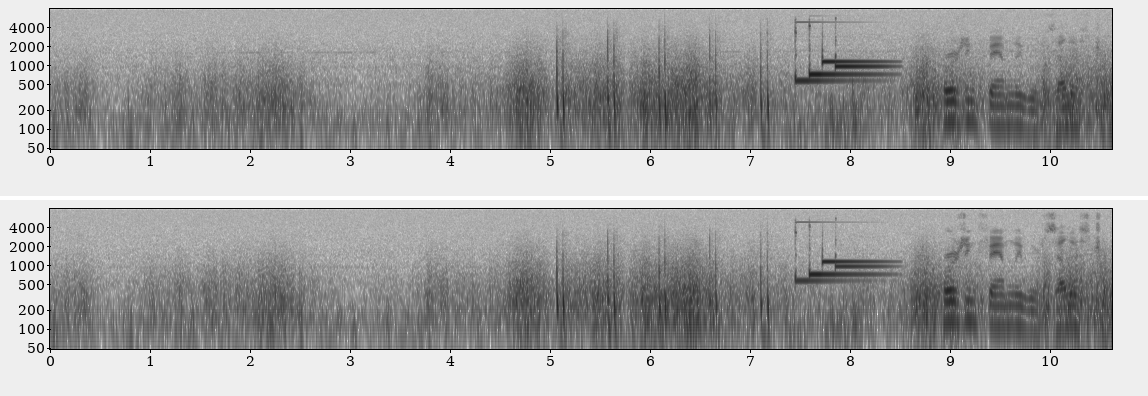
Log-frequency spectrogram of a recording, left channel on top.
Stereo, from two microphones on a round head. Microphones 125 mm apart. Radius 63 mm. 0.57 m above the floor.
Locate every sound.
5.1 s footsteps: 25° left (ahead or behind); by 7.3 s 15° left (ahead or behind)
7.5 s a ringtone: 25° left (ahead or behind)
8.9 s a man speaking: 85° right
